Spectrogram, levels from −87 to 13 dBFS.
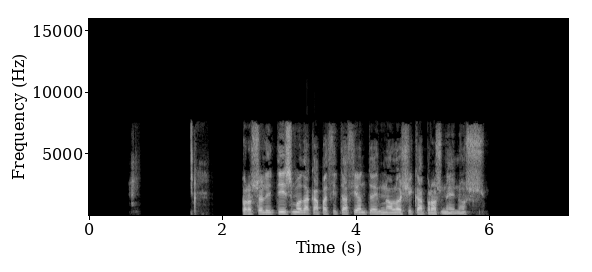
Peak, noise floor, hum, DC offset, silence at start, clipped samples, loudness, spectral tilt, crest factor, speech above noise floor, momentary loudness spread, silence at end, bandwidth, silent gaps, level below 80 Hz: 0 dBFS; under -90 dBFS; none; under 0.1%; 0.65 s; under 0.1%; -16 LUFS; -4 dB/octave; 18 dB; over 74 dB; 12 LU; 1.25 s; 8 kHz; 0.82-1.52 s, 1.94-2.30 s; -58 dBFS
